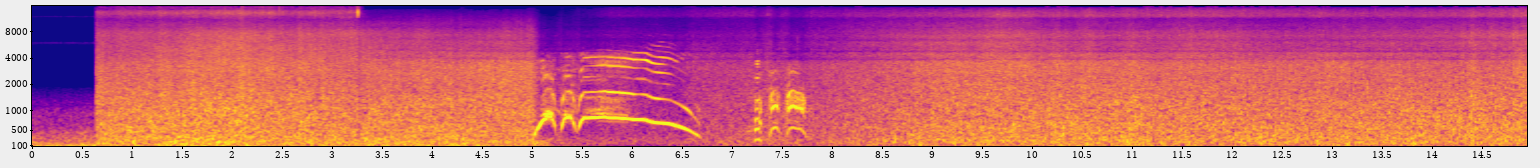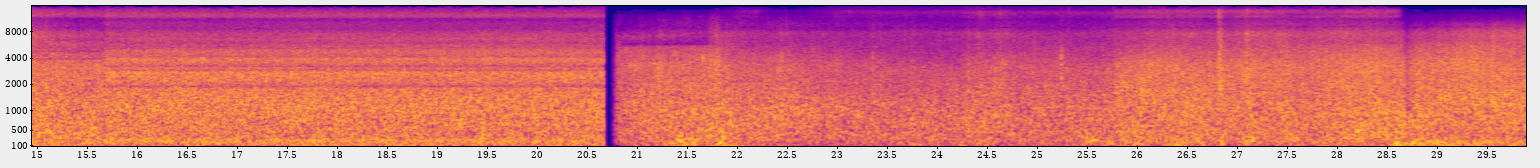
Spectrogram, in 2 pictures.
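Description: Rushing whitewater churning around a kayak, with wind buffeting the camera microphone. About five seconds in, a short call falls in pitch over the water noise.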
